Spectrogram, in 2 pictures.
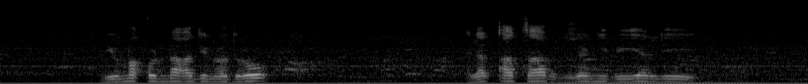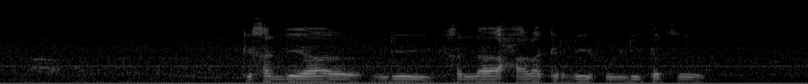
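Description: A middle-aged man speaks calmly and close to the microphone, with pauses.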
